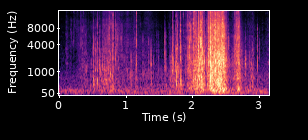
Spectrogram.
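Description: Plastic packaging of a Soil Cube soil block is torn open and crinkled up close, with scattered crackles building into a louder burst of ripping and crumpling, then tapering off; no talk.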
